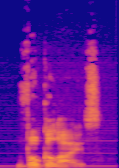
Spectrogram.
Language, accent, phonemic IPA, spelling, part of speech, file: English, US, /ˈvoʊ.kə.laɪz/, vocalize, verb, En-us-vocalize.ogg
- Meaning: 1. To express with the voice, to utter 2. To produce noises or calls from the throat 3. To sing without using words 4. To turn a consonant into a vowel 5. To make a sound voiced rather than voiceless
